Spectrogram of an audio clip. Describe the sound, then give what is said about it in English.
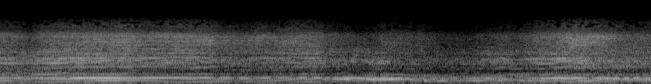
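A race car engine drones at a fairly steady pitch as the driver, pushed up out of the groove and close to the wall, comes out of the throttle. The engine sound sags briefly in the middle, then swells again. “You heard how long he was out of the gas. He got pushed up out of the groove, had to come out of the throttle where he was going to hit the wall.”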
